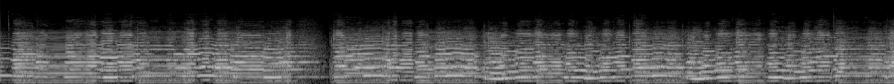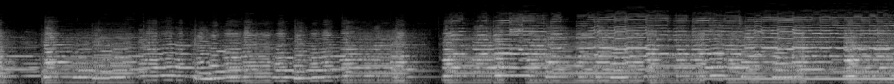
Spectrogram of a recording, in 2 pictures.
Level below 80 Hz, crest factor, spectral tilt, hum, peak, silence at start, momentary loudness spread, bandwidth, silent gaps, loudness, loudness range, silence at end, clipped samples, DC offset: -52 dBFS; 16 dB; -3.5 dB/octave; none; -4 dBFS; 0 s; 7 LU; 17.5 kHz; none; -20 LUFS; 5 LU; 0 s; under 0.1%; under 0.1%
